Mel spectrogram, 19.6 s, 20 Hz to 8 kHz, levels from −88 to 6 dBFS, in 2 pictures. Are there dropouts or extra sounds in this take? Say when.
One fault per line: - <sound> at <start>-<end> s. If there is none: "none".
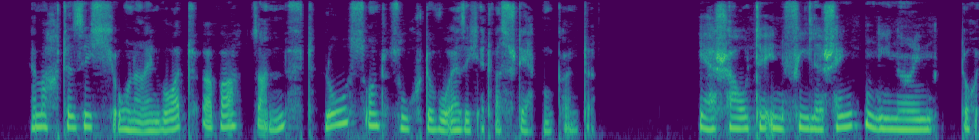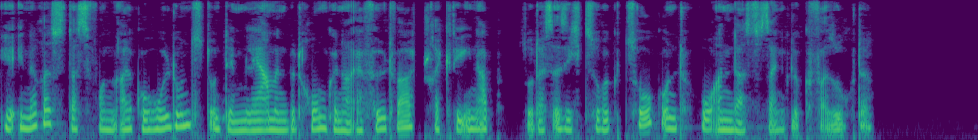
none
